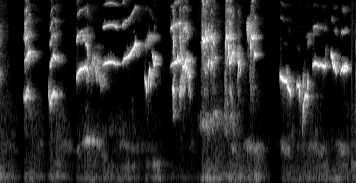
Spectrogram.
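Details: Oriental magpie-robin (murai kampung, kacer) singing: paired sharp chirps, then long fluting whistles and squeaky, scratchy notes in lively, irregular phrases, with a soft low rumble at times.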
